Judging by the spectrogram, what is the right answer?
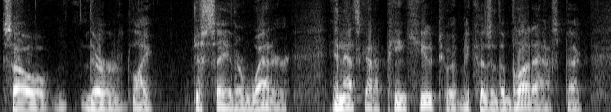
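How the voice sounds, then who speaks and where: A man's very deep, low voice, somewhat breathy, with fairly even intonation at a moderate pace. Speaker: cooking show host and barbecue restaurant owner. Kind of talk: cooking demonstration.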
